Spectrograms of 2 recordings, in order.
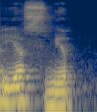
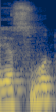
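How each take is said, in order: First: The last vowel is an i sound. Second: The last vowel is a u sound. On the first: "sebahagian membaca dengan yasmit" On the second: "bi fathil ya wa dhammil mim"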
